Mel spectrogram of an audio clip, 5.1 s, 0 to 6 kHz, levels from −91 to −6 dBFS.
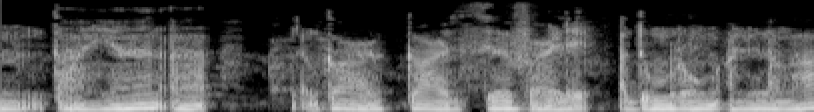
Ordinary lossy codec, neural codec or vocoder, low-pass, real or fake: MP3, 24 kbps; codec, 16 kHz, 16 kbps, FreqCodec, larger model; 5.4 kHz; fake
